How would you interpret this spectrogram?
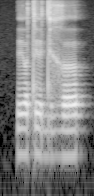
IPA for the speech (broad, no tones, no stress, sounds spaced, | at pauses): ɪ ə̯ t ɪ d ɪ ɣ ə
